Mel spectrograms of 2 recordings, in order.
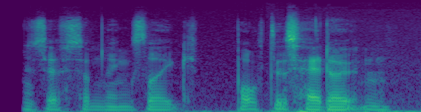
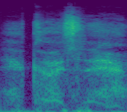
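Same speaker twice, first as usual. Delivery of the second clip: soft, hushed whisper. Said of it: "But in a whisper".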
